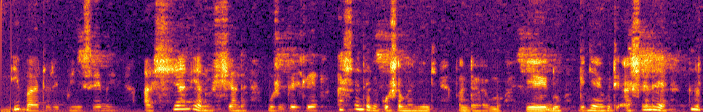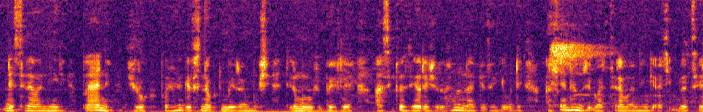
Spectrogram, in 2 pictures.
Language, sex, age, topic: Ndau, female, 18-24, health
